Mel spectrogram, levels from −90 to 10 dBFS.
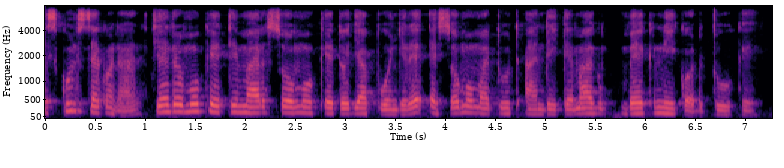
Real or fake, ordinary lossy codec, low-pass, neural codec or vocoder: fake; none; 7.2 kHz; codec, 16 kHz, 8 kbps, FreqCodec, smaller model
